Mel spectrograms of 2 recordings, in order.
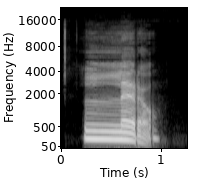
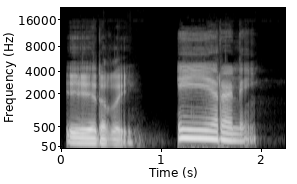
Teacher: that is what we call a flap T so I'm not really articulating that t sound I'm not saying little I'm saying little little yeah very similar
